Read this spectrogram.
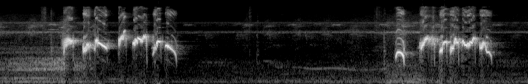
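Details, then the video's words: Double-note twisting song of a red-whiskered bulbul, a mature bird from the wild, used to coach other birds: two loud chattering, whistled phrases of quick descending and rising notes, separated by roughly two seconds of near silence. "Luyện giọng chào mào hót hay âm kép xoắn, ép chào mào hót âm kép già rừng hay tuyệt!"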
